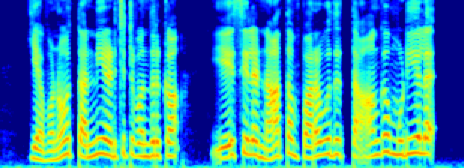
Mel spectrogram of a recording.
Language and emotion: Tamil, disgusted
